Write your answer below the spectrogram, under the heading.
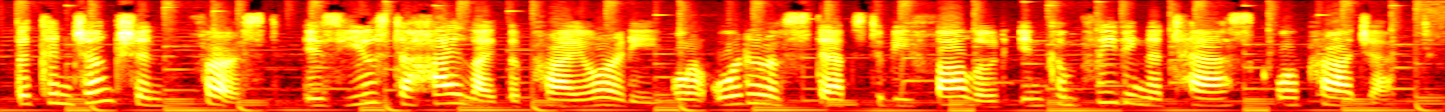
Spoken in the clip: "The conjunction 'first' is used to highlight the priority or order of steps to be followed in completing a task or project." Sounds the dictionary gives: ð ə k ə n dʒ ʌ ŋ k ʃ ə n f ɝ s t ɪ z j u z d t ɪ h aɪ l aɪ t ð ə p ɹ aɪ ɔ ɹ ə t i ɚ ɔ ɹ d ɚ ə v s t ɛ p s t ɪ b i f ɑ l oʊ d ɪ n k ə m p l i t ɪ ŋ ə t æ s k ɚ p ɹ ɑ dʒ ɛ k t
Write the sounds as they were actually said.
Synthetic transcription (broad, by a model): ð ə k ə n dʒ ʌ ŋ k ʃ ə n f ɝ s t ɪ z j u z t ɪ h aɪ l aɪ t ð ə p ɹ aɪ ɔ ɹ ə t i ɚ ɔ ɹ d ɚ ə v s t ɛ p s t ɪ b i f ɑ l oʊ d ɪ n k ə m p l i t ɪ ŋ ə t æ s k ɚ p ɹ ɑ dʒ ɛ k t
